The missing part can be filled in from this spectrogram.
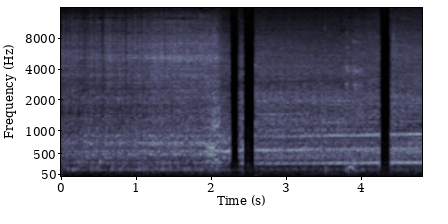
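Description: Steady rushing water hiss with a few faint, even tones and no knocks or rubbing; the turbine is running normally at full pressure.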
